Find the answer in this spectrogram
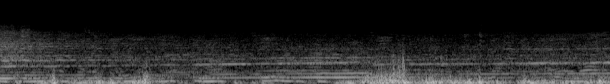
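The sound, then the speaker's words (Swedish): An all-orange motorcycle approaching during a road race, its buzzing engine whine climbing sharply in pitch around the middle, over gusty wind noise. “Fjärran, här kommer något, ska vi se. Helt orange motorcykel.”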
